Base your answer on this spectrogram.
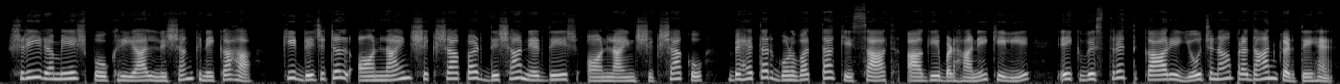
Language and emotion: Hindi, neutral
